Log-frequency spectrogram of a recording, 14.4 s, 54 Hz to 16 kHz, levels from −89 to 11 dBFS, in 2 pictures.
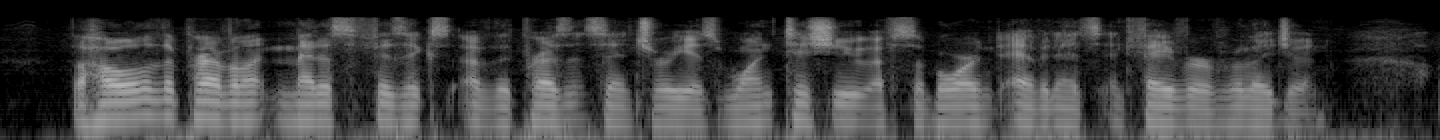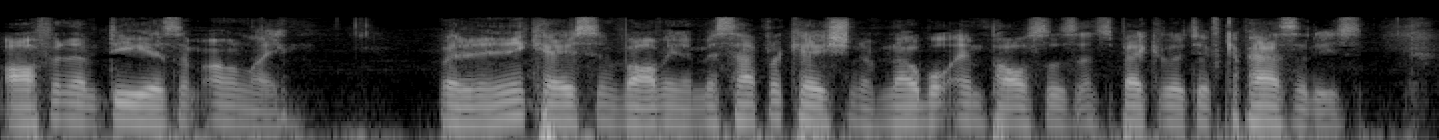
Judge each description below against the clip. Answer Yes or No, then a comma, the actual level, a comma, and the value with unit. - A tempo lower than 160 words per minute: No, average, 165 wpm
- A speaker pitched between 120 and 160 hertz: No, low, 110 Hz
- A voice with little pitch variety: Yes, narrow, 2.0 semitones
